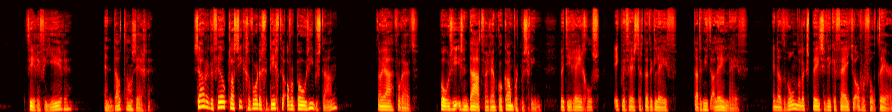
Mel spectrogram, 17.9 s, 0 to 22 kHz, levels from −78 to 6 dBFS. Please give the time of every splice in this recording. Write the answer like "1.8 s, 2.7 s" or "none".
3.7 s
